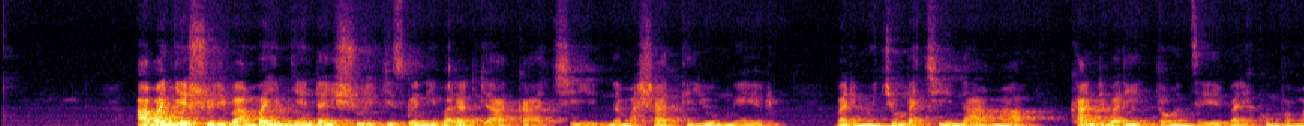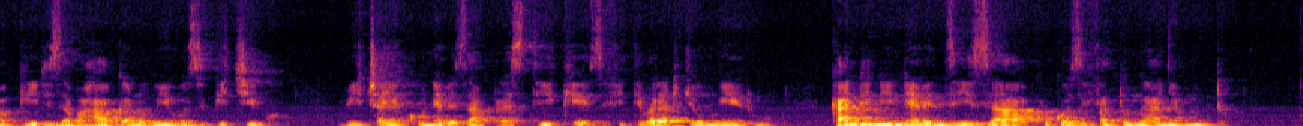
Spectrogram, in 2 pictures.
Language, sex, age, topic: Kinyarwanda, male, 25-35, education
